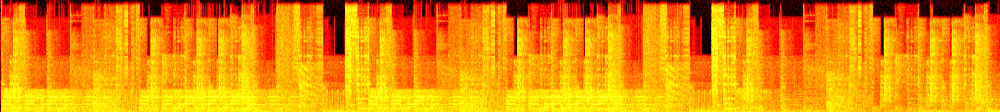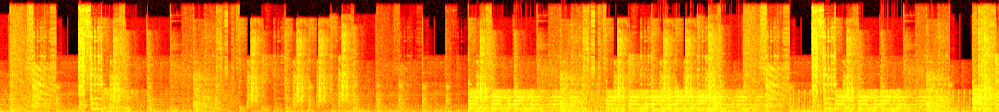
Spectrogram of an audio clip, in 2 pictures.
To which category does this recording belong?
Music > Multiple instruments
